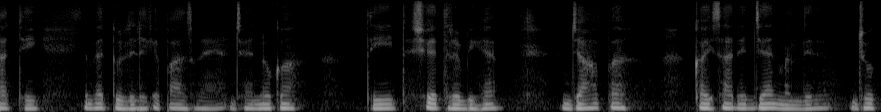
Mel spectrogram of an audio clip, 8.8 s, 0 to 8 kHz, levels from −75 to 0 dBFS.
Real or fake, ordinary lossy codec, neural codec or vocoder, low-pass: fake; none; codec, 16 kHz, about 1 kbps, DyCAST, with the encoder's durations; none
